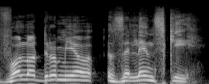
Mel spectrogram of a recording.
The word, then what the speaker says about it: Volodymyr Zelensky: President Volodymyr Zelensky.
